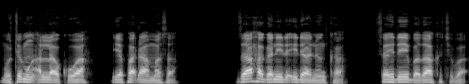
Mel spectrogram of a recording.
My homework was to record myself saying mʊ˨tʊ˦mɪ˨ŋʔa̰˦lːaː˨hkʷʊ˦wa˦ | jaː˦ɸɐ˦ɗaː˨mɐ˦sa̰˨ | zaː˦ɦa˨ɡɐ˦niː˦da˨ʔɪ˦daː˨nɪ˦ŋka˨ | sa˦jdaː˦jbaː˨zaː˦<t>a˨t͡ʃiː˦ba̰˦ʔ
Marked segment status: incorrect: k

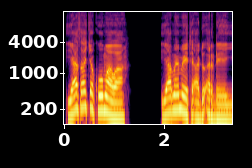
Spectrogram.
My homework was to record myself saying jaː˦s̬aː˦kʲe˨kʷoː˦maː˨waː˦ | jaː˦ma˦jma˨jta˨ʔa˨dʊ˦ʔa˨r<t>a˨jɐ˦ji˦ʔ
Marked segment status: incorrect: d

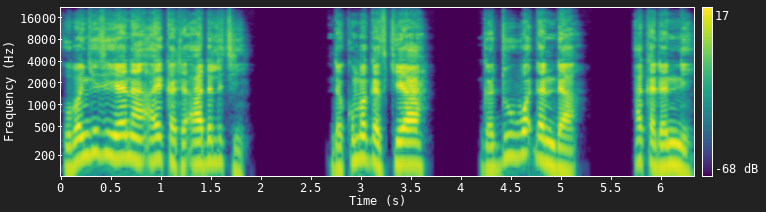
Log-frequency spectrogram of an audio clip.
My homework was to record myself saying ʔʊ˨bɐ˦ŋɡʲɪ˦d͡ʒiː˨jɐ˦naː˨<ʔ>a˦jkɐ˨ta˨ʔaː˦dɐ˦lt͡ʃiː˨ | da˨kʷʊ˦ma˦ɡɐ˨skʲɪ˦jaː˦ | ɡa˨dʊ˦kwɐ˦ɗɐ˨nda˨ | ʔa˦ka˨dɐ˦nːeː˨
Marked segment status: correct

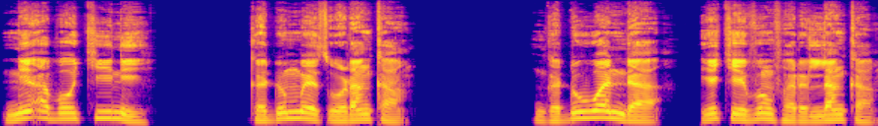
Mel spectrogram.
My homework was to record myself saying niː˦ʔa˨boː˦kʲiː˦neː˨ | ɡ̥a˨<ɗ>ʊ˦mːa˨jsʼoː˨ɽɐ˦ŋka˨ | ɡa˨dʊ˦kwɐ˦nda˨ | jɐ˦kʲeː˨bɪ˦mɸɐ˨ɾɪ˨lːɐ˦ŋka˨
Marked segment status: incorrect: d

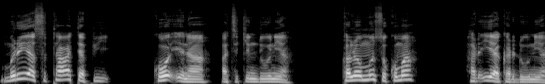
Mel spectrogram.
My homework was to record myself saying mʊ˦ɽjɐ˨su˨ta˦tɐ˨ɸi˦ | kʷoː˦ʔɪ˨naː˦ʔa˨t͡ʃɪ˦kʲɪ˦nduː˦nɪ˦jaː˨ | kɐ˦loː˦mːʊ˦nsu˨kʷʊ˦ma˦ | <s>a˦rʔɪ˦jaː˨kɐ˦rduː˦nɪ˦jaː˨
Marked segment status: incorrect: h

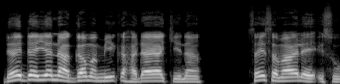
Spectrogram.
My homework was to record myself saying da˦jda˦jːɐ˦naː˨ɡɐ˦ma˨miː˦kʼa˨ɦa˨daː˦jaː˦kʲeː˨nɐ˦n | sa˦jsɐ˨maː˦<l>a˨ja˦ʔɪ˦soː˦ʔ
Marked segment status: correct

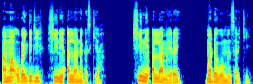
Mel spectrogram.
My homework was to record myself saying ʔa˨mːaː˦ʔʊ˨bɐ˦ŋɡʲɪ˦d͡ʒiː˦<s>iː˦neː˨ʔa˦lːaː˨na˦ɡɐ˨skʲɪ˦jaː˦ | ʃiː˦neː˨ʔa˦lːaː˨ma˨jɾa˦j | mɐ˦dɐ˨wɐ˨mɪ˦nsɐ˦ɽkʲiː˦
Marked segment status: incorrect: ʃ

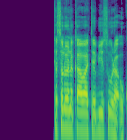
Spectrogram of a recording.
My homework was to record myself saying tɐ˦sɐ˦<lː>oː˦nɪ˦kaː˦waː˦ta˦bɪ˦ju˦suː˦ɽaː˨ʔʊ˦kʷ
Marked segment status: incorrect: l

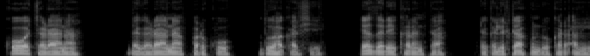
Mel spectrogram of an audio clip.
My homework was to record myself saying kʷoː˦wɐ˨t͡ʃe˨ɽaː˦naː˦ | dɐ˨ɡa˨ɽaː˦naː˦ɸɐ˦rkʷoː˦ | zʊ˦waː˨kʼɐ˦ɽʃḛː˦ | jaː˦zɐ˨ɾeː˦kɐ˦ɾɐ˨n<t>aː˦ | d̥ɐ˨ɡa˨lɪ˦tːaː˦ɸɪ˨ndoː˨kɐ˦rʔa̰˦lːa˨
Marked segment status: correct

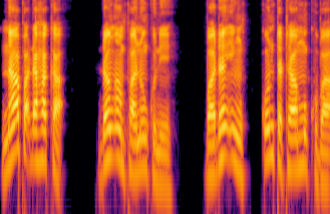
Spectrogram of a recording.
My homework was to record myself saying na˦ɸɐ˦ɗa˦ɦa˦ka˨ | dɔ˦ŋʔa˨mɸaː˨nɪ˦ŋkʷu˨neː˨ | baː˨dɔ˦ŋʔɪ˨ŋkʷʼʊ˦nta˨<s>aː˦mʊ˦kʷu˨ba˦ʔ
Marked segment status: incorrect: t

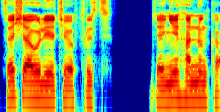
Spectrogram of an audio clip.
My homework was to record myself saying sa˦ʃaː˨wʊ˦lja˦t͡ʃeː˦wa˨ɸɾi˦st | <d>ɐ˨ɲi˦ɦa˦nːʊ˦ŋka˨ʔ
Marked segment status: incorrect: d͡ʒ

